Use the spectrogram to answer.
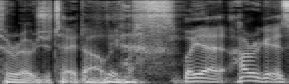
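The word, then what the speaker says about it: Harrogate: and nasbro um or hero as it's correctly pronounce yeah people go oh do you mean hogate I'm like no it's hero but yeah har is you're not saying gate prop it's part of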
